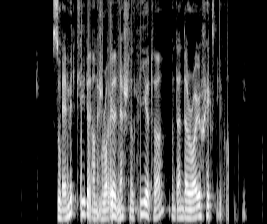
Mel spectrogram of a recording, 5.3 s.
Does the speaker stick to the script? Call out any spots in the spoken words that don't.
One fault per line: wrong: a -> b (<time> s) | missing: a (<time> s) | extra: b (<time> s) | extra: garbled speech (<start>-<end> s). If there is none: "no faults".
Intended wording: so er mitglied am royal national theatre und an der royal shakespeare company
no faults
